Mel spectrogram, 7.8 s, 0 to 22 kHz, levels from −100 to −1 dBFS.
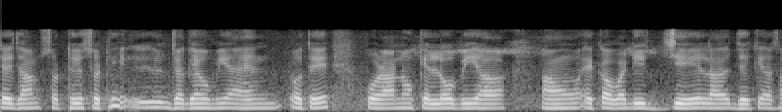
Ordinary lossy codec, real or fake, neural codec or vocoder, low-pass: none; fake; codec, 44.1 kHz, 7.8 kbps, Pupu-Codec; 7.2 kHz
